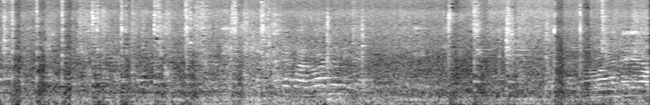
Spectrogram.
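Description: Mutton karahi sizzling and frying in a karahi (wok), with a metal spatula scraping and clicking against the pan as it is stirred.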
